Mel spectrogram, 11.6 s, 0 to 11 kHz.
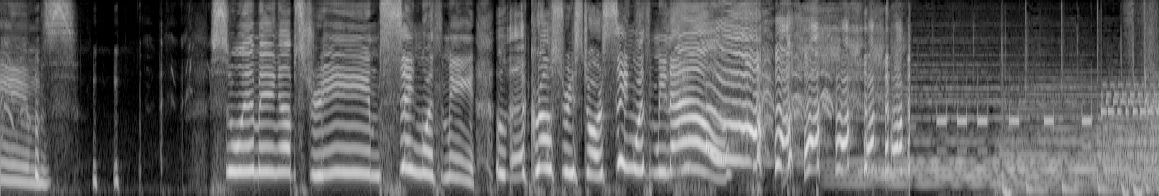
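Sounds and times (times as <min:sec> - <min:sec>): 
speech: 0:00.3 - 0:01.3, 0:02.1 - 0:09.2
laughter: 0:07.2 - 0:09.1
telephone dialing tones of short electronic beeps: 0:09.4 - 0:11.5.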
